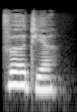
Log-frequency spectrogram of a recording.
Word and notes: verdure: British English

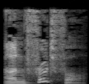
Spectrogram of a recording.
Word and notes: unfruitful: British English

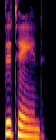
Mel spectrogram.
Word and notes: detained: British English

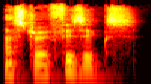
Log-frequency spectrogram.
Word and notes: astrophysics: British English

